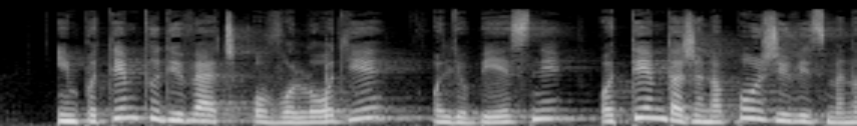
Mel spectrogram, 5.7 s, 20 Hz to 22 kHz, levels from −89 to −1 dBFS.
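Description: At 1.35 to 1.37 s, just after "potem tudi", a loud pop cuts across the speech, peaking roughly 10 dB above it. A second, stronger pop follows at 2.16 to 2.18 s, around 15 dB over the speech. Each is a single sharp transient, most likely an electrical pulse from a plug, switch or static discharge entering the signal path. Unlike a dropout click, the speech runs on unbroken beneath each pop, with no gap or missing audio.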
